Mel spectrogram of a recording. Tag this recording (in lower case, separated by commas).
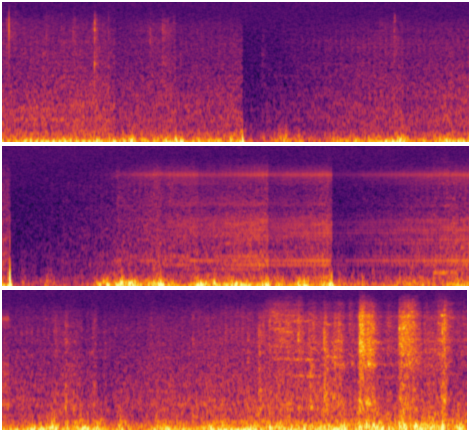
rail transport, subway, railroad car, train, clickety-clack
